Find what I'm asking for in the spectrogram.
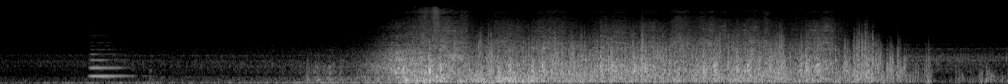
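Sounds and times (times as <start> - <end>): train passing overhead: 0.0 - 10.0
train horn toot: 0.9 - 1.5.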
